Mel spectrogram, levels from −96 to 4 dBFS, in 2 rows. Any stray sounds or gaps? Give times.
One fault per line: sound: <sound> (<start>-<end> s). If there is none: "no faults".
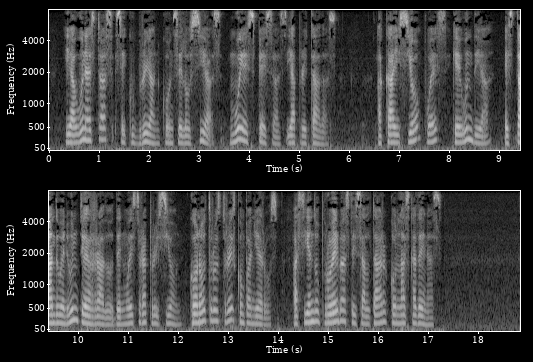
no faults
